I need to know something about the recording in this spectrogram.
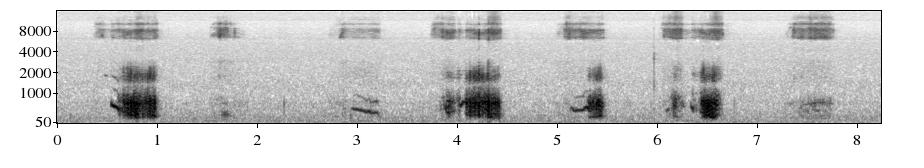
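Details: Female Holland Lop rabbit snoring while asleep, said to result from her short, flat face: raspy breaths roughly every second, some carrying a whistling, wavering tone, with quiet pauses between.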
